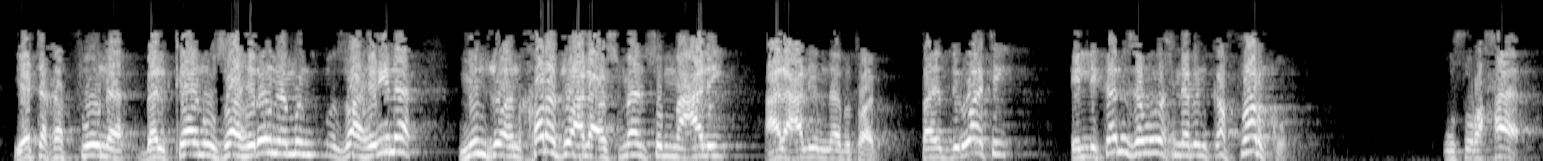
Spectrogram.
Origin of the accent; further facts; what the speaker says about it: Egypt; وده اللي حصل عندنا في مصر في كل مكان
